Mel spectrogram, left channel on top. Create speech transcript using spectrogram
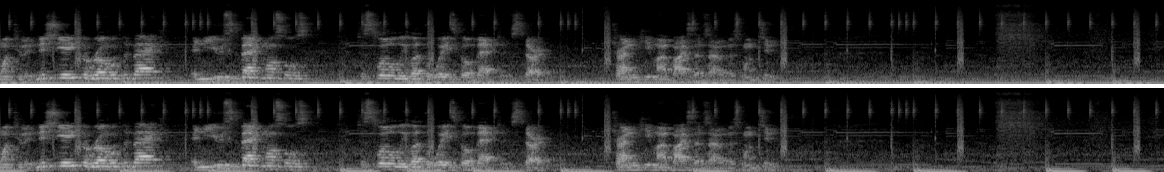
to initiate the row with the back and use the back muscles to slowly let the weights go back to the start. Trying to keep my biceps out of this one too.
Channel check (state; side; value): noise; left; hum, 7 dB below the sound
